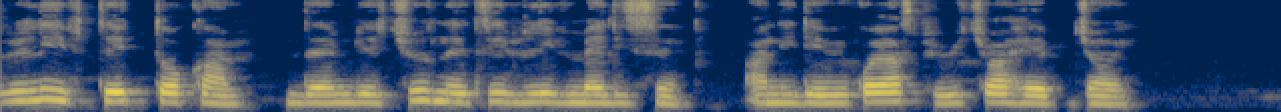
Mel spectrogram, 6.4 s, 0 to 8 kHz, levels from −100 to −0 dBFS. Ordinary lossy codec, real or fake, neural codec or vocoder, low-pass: none; real; none; none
